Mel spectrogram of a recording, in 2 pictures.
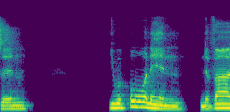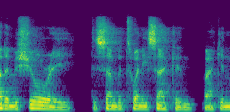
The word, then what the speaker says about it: Nevada: Well, actually, I spent some time there because it's Nevada, Missouri, because that's down near the Ozarks, and that's just how they say it.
